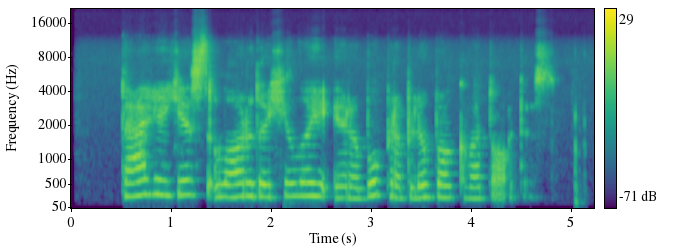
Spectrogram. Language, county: Lithuanian, Vilnius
